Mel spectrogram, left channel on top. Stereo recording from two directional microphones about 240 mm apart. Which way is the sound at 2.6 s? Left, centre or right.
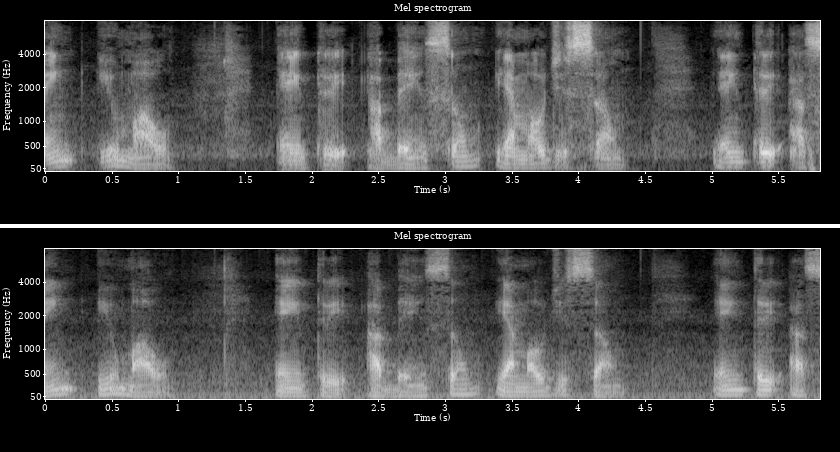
Left.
